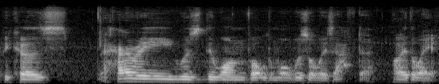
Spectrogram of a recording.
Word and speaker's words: Voldemort: Um but they call it they they did they do pronounce it as Voldemort in the actual play. So I'm going to be pronouncing it Voldemort probably from now on actually cuz I think it sounds better.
